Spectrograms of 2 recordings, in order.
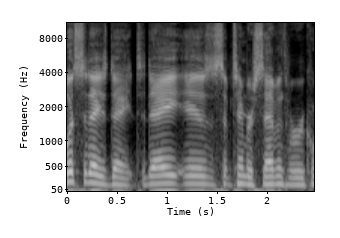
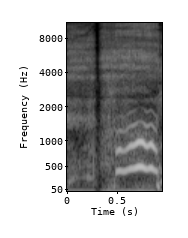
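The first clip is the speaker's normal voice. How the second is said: dramatic gasp. Retold or imitated. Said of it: "dramatic and shit".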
